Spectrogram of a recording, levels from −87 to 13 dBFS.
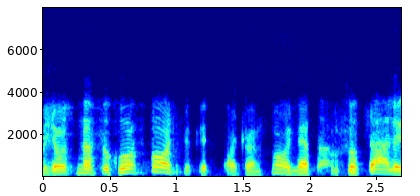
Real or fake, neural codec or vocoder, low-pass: fake; codec, 32 kHz, 1.9 kbps, SNAC; 7.2 kHz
